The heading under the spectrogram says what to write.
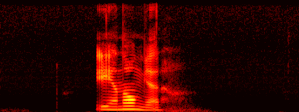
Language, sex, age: Swedish, female, 21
